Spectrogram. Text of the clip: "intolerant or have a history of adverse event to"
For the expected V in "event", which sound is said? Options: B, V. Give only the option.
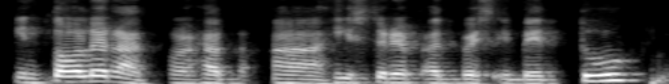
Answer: B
